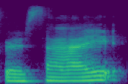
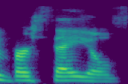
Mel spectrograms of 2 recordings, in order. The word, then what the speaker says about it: Versailles: I studied French in high school, so the way people pronounce Versailles. Oh, what do they say in Kentucky? They say Versailles. It makes me crazy.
